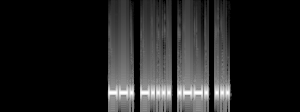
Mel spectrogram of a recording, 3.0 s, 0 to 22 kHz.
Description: Morse code, heard as a keyed tone, about 44 wpm, 700 Hz. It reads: G6PS
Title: DXCC-100 Call Signs - 4 Characters - Repeated 2x - 45wpm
